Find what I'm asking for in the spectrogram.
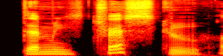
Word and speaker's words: Dimitrescu: How do you say her name? Is it Lady Dimitrescu? – Dimitrescu. Okay. Lady Dimitrescu.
